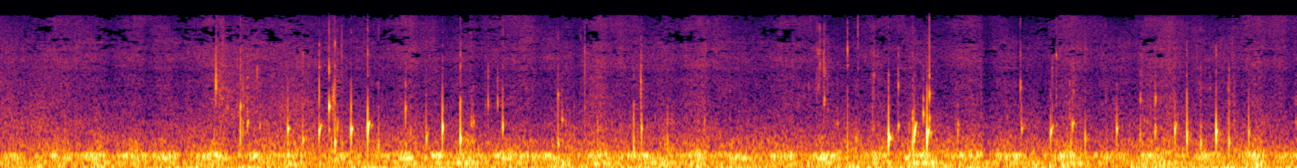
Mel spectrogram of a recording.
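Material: Synthetic fur.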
